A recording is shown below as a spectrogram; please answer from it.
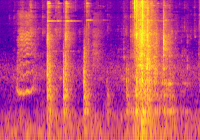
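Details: Caged Senegal parrot whining for attention: a short nasal tone, then a series of harsh, rasping squawks, the loudest and broadest burst near the end, over low background rumble.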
